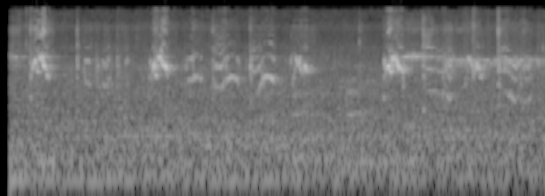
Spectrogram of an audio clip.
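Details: Budgerigars chatter with quick warbling chirps and squeaky notes in bursts.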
